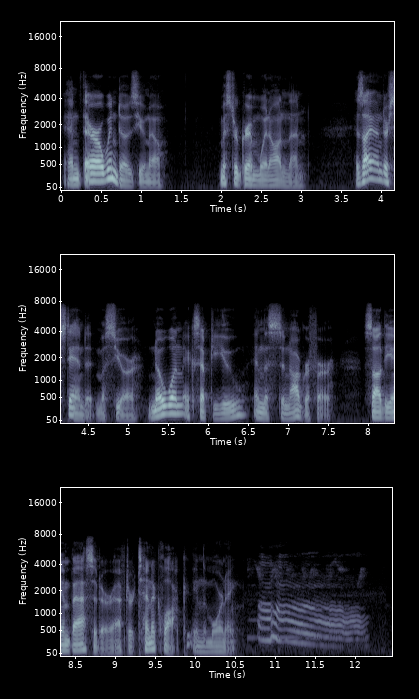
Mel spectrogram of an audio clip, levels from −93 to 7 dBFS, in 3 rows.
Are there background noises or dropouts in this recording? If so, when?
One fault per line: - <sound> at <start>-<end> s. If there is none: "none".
- sigh at 10.7-12.2 s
